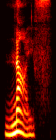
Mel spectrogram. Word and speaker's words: knife: прочитайте самостійно наступне буквосполучення kn в цьому буквосполученні читається тільки буквочка н і вона дає дає звук Н. Н. K звука не дає. KN звук Н. Читаємо за мною. No need. Night. Knife.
